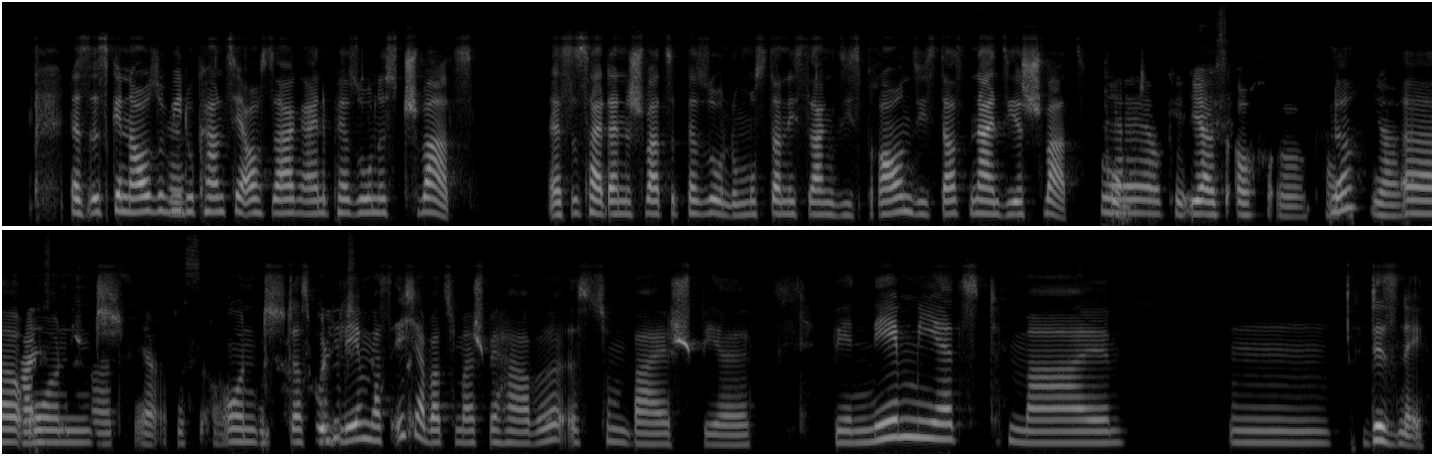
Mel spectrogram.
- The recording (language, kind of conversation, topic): German, unstructured, Findest du, dass Filme heutzutage zu politisch korrekt sind?
- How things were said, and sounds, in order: other background noise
